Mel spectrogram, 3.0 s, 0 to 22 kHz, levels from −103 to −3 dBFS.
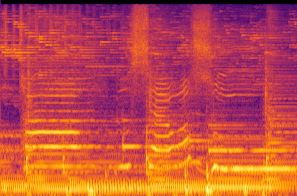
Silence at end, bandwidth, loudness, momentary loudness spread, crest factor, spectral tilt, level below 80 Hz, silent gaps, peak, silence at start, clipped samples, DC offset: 0 s; over 20 kHz; -13 LUFS; 5 LU; 12 dB; -5 dB/octave; -24 dBFS; none; 0 dBFS; 0 s; under 0.1%; under 0.1%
